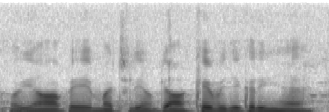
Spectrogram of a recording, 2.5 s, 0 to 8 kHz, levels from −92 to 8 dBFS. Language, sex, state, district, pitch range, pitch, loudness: Hindi, female, Chandigarh, Chandigarh, 110-120 Hz, 115 Hz, -16 LUFS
